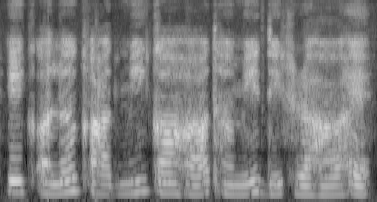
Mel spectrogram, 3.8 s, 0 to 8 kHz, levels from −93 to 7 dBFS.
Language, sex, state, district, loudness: Hindi, male, Assam, Kamrup Metropolitan, -15 LUFS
